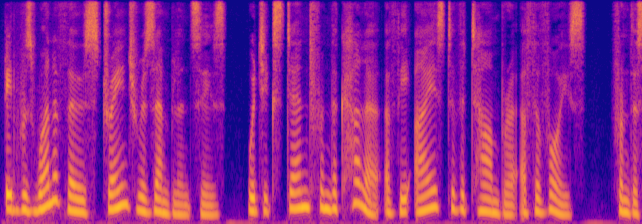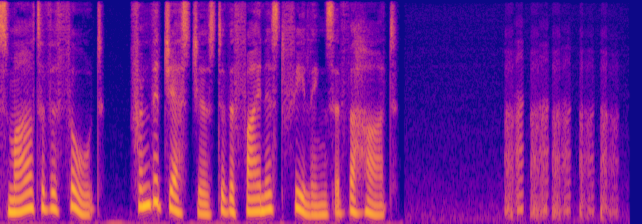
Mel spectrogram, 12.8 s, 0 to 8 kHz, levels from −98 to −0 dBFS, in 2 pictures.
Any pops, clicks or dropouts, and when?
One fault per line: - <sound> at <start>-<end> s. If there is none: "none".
- laugh at 11.5-12.6 s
